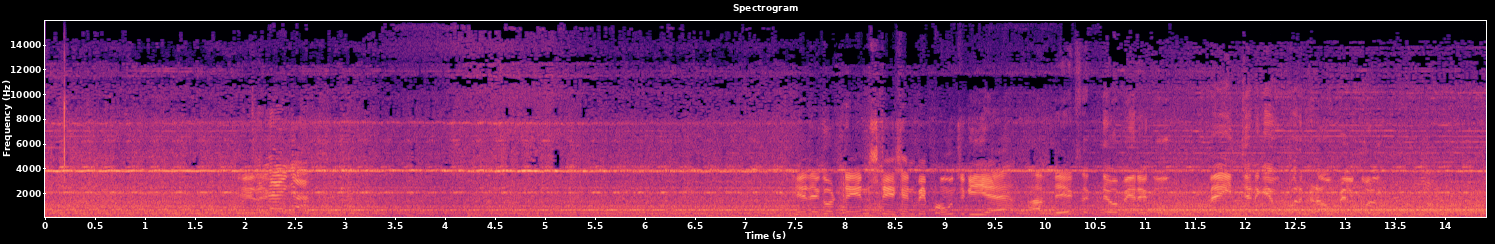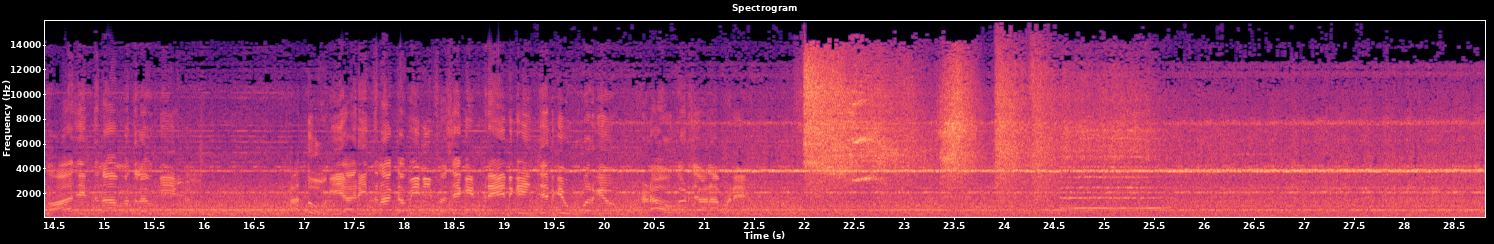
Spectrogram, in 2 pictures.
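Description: A train engine rumbles steadily and grows closer.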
